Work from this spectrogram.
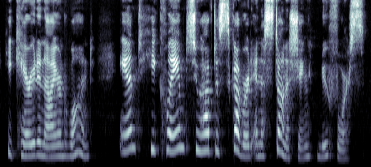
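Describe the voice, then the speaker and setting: A woman reading a children's book aloud as narrator, expressively and dramatically, leaning on key words and pausing for effect. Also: a little high, lively intonation, fairly bright tone. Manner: dramatic, with stressed words and pauses. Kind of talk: expressive scripted storybook reading.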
